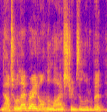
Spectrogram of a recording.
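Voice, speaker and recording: A man with a Kiwi accent talks students through an online course in an easy, chatty way, now and then pausing on an "uh". His voice sits at an ordinary middle pitch. He sounds set back from the microphone, with a faint hum of noise behind him. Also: recorded from a distance, rough recording. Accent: New Zealand. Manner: relaxed, conversational, with frequent "uh" fillers. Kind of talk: course orientation talk to camera.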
